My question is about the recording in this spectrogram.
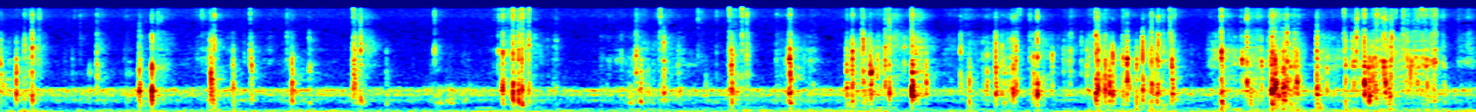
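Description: Clear plastic bag crinkling and crackling as it is handled in the hands, in irregular bursts of crackles that grow busier about halfway through.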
